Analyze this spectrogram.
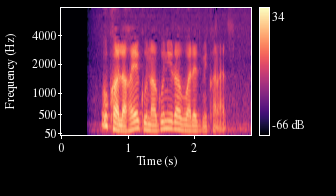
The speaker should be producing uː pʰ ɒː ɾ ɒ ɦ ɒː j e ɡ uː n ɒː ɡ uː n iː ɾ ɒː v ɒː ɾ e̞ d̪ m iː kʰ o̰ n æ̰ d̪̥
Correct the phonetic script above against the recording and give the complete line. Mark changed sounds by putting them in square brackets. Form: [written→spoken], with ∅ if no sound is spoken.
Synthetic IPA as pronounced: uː [pʰ→kʰ] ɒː [ɾ→l] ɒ ɦ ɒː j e ɡ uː n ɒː ɡ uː n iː ɾ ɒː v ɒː ɾ e̞ d̪ m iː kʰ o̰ n æ̰ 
